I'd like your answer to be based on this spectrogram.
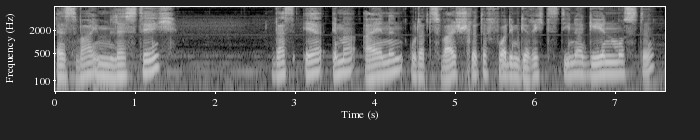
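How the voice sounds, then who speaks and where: A man's voice: mid-range voice, slow, gravelly, darkish tone. Man narrating a literary radio drama.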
